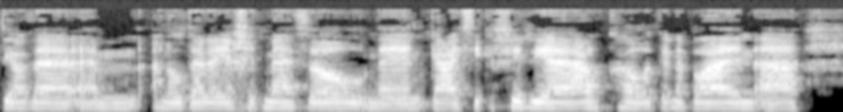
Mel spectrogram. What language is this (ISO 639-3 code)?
cym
